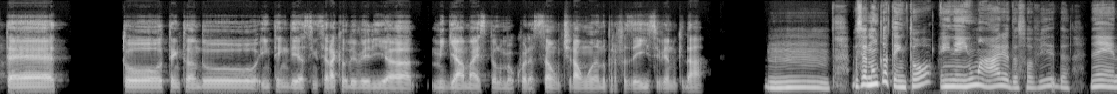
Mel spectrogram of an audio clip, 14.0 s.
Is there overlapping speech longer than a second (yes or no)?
no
